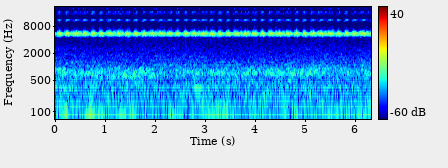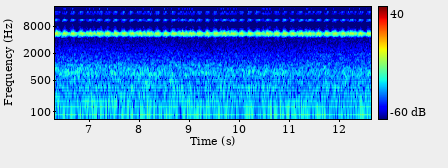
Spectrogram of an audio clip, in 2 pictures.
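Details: Crickets at night in Walnut, California: a continuous high-pitched chirping, evenly pulsed around three times a second, over quiet low background murmur.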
